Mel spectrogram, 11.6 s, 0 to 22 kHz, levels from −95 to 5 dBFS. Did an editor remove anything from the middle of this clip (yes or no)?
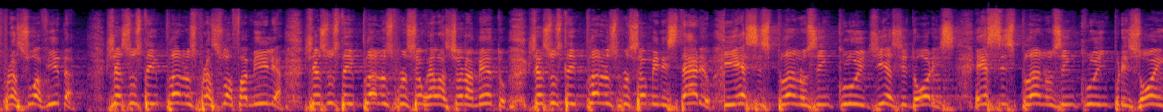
yes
